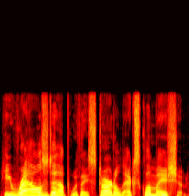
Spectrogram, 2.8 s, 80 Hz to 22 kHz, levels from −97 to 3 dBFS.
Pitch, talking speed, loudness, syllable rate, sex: 225 Hz, 150 wpm, -18 LUFS, 4.5 syllables/s, male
